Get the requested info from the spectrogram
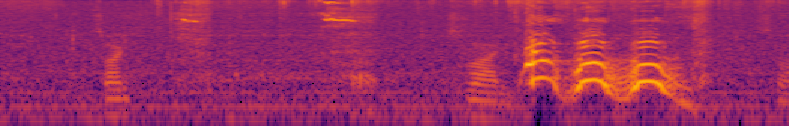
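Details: Excited Beagle Root performing tricks indoors, sit and paw commands: a quick run of three loud, arching, harmonic barks after softer rising whines, with low steady hum beneath.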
